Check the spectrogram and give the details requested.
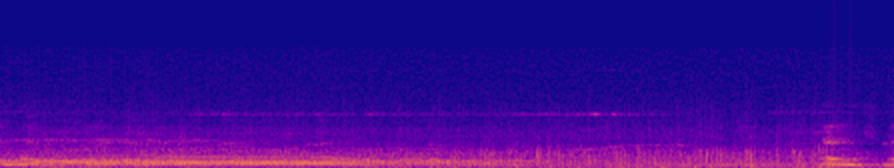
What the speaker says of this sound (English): So let's give all a round of applause.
